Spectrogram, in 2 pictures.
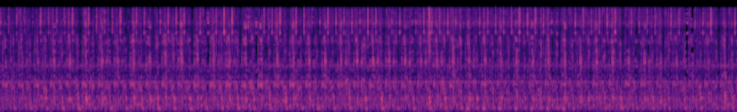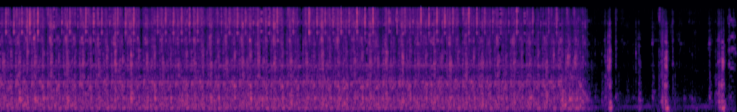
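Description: Computerized embroidery machine stitching out a design, a steady run of rapid needle strokes with a constant hum. It stops about two seconds before the end, when the first section of the design is complete, leaving only a few faint clicks.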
